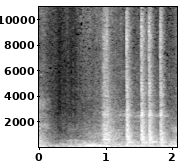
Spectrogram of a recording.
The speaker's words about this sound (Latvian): Durvis aizveras, lifts dodas augšup.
